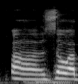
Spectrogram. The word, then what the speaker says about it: Zoab: Zoab. That's how you pronounce it.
